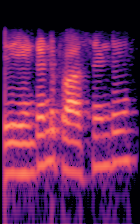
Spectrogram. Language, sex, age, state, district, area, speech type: Telugu, male, 45-60, Andhra Pradesh, Eluru, rural, conversation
